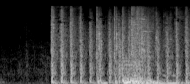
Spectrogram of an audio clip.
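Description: Rapid gunfire rings out in a video game after a short quiet start. A fast, loud burst of shots repeats in an even rhythm and carries on to the end, close and dominant.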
